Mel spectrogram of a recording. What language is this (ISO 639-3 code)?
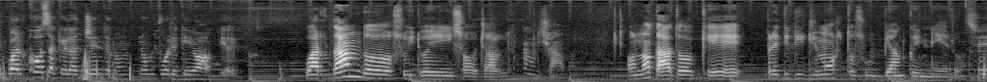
ita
